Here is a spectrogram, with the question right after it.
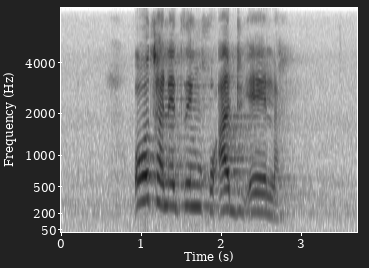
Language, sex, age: Tswana, female, 23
